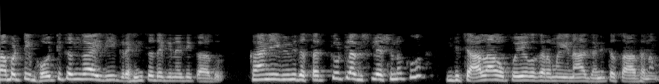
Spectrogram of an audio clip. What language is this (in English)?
Telugu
